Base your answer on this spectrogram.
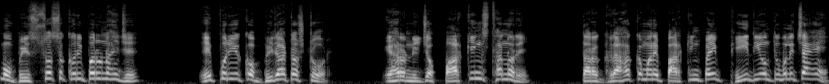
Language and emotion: Odia, angry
